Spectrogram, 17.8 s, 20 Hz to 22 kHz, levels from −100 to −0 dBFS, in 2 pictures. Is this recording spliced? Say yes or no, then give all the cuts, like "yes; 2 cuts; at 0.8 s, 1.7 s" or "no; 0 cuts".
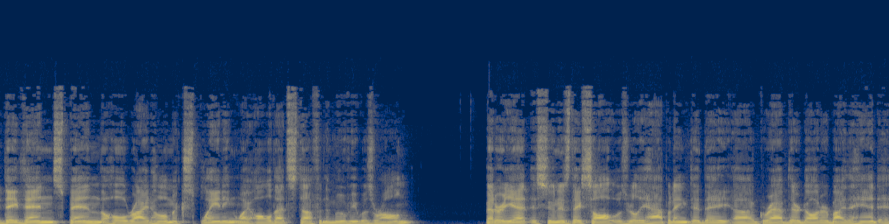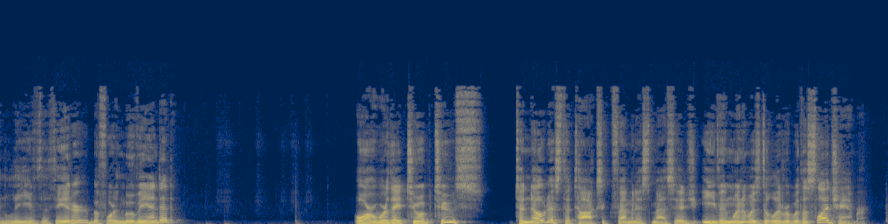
no; 0 cuts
